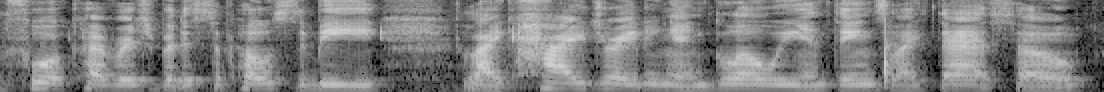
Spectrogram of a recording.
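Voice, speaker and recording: A woman beauty vlogger, talking casually through a makeup review, sounding congested and chatty. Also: sits low. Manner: chatty, friendly, slows down while applying makeup.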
